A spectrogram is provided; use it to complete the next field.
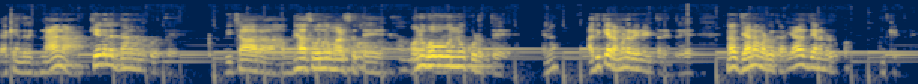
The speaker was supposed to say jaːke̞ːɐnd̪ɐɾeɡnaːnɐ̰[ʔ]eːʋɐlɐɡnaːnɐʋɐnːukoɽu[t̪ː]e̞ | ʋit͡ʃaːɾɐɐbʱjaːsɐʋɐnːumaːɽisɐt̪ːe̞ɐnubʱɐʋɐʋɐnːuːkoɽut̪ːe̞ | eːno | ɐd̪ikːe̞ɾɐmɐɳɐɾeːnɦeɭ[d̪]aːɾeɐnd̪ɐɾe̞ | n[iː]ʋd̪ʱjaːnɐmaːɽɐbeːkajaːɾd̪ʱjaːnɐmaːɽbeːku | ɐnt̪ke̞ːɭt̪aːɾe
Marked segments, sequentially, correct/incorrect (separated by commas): incorrect, correct, incorrect, incorrect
